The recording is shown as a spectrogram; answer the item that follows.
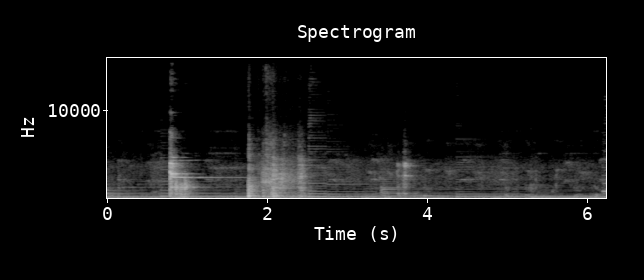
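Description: Background music with sustained notes, over which metal kitchenware clinks twice: once sharply about a second in, then a longer rattle of clinks around two seconds in, as a steel bowl and utensils are handled.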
